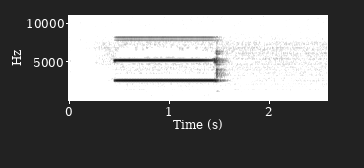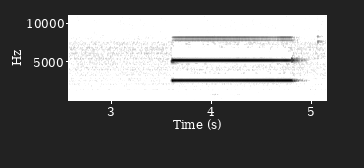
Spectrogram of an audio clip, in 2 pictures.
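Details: Acer Aspire E1-571 laptop with no power, multimeter on continuity across capacitors reading zero: two steady high beeps about a second each; the 19 V rail is dead shorted to ground.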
